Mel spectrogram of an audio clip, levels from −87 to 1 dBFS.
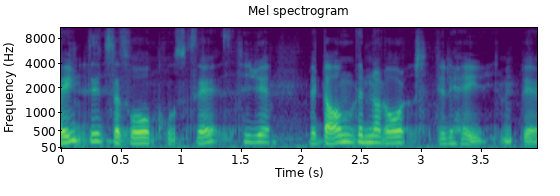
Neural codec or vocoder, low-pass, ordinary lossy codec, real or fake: autoencoder, 22.05 kHz, a latent of 192 numbers a frame, VITS, trained on many speakers; none; none; fake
